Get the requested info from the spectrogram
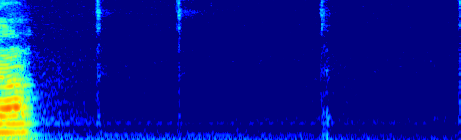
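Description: One spoken word, then near silence broken by a few very faint clicks: taps on the interactive whiteboard's touchscreen.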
